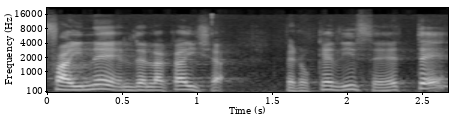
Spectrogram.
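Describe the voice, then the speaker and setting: A man talks at a fairly quick pace. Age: 60s. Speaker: political commentator. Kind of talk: TV debate panel. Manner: animated.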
